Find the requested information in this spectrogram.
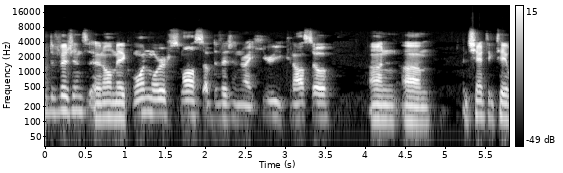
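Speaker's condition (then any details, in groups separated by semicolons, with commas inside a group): No condition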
